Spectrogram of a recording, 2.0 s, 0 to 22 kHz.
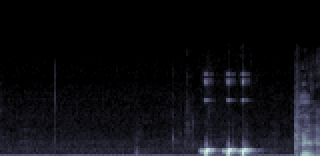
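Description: ZooBurst app's pop-up sound effect as the 3-D book's cut-out pictures spring up from the page: three quick pitched pops in rapid succession, a little past a second in, over a faint steady hum.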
